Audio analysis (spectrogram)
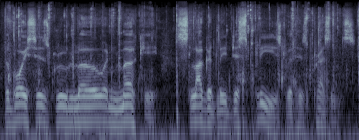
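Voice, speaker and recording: A man giving a dramatic scripted narration of a dark fantasy audiobook. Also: on the low side, lively intonation, unhurried, noisy background.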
